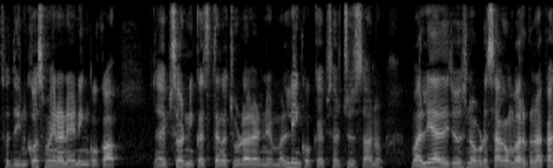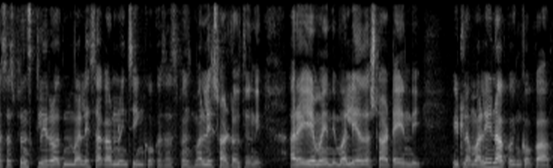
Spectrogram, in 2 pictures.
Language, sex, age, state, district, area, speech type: Telugu, male, 30-45, Andhra Pradesh, Sri Balaji, rural, spontaneous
